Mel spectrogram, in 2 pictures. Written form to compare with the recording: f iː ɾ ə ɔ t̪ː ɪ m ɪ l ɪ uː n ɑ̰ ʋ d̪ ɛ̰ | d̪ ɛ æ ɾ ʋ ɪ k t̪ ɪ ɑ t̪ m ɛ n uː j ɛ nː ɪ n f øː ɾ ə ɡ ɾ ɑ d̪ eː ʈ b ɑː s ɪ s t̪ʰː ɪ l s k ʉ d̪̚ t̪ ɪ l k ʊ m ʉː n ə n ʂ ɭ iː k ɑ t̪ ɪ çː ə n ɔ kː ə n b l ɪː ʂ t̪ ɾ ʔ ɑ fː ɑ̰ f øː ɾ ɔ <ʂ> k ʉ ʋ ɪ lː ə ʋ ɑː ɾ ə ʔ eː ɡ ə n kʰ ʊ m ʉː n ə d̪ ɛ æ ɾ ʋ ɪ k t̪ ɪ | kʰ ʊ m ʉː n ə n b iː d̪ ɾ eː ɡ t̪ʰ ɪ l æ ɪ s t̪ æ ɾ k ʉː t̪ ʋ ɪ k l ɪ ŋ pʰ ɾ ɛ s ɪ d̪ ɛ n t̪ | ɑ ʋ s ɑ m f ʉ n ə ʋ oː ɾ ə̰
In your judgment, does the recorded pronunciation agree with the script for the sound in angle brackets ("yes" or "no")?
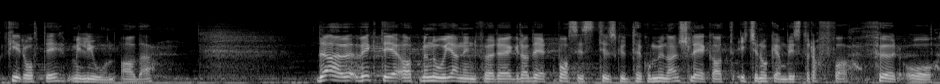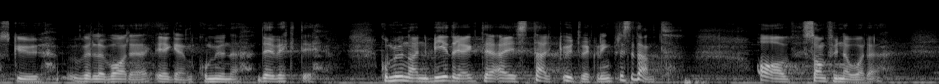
no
